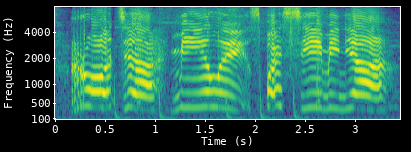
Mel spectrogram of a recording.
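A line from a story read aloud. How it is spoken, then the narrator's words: Shouting over phone. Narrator (Russian): кричал голос в трубке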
